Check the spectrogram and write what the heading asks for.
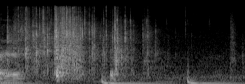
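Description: Clear plastic packaging bag crinkling as it is handled, loudest about half a second in and then fading.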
